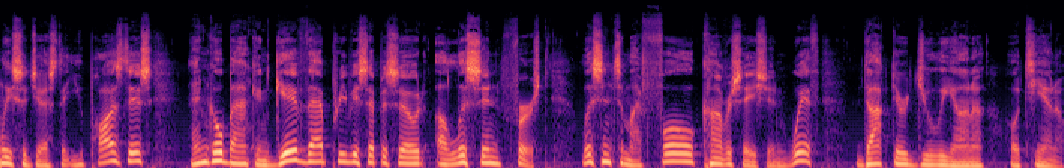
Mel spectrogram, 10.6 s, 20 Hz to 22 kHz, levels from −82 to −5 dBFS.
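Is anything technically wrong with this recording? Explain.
Yes, mains buzz runs through the whole speech clip, about 35 dB below the voice. Sharp switching spikes leaking in twice per 50 Hz cycle build harmonics far up the spectrum, giving a steady raspy buzz. A spectrogram shows evenly spaced horizontal lines at 50 Hz multiples reaching several kHz, and the waveform carries small spikes every 10 ms.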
